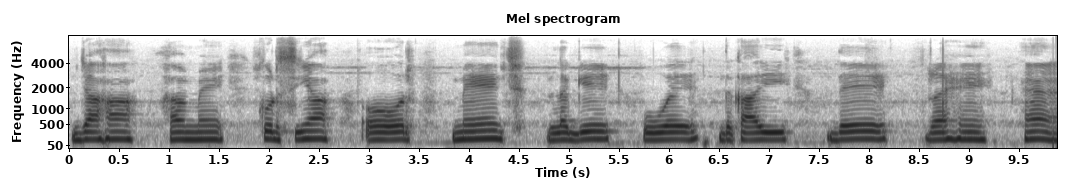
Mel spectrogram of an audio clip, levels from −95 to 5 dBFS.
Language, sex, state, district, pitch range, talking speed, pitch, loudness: Hindi, male, Punjab, Fazilka, 150-160 Hz, 65 wpm, 155 Hz, -15 LUFS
